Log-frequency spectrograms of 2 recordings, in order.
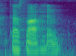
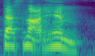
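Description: First: Softer statement with no punctuation in it; straight-up deadpan. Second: Louder mock-indignant objection; retold mild anger. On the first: Retold or imitated. Retelling friend's blunt chat message, softer straight-up deadpan. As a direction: imitate a blunt unpunctuated text. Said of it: "it wasn't even like a period". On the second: Retelling friend's chat objection to the photo, louder mock annoyance. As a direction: imitate a friend getting kinda mad. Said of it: "Gil got kinda mad too".

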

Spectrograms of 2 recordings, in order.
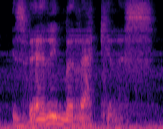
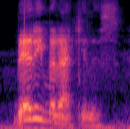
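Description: First: Said in the usual way. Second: "Very miraculous" higher and louder, weight on "Very"; emphatic repeat. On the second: A narrator's reading. Narrator stressing the miracle to the listeners, emphatic. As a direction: land "Very miraculous" with awe.

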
